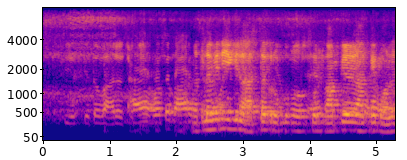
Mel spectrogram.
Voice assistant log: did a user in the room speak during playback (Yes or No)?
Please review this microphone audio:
Yes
